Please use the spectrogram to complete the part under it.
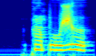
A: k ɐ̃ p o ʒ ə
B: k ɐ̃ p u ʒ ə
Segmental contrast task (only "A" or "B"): A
